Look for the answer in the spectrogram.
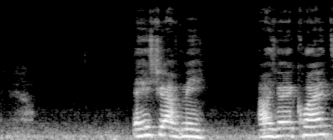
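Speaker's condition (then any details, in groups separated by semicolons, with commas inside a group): Brain injury; in brain injury rehab facility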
